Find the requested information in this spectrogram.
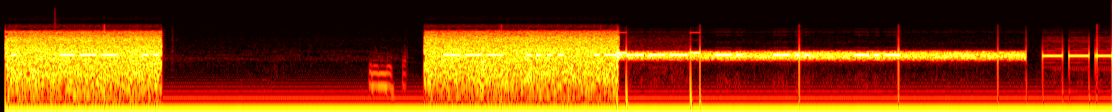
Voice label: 70cm, tropo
